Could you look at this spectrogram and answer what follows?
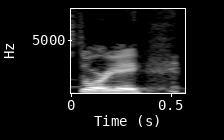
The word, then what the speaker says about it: storge: It's pronounced storge.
